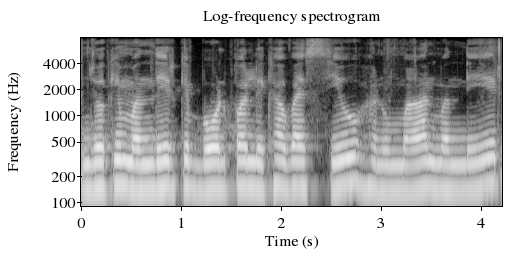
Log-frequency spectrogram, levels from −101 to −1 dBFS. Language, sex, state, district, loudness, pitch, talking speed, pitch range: Hindi, male, Haryana, Jhajjar, -16 LUFS, 145 Hz, 170 wpm, 140-150 Hz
